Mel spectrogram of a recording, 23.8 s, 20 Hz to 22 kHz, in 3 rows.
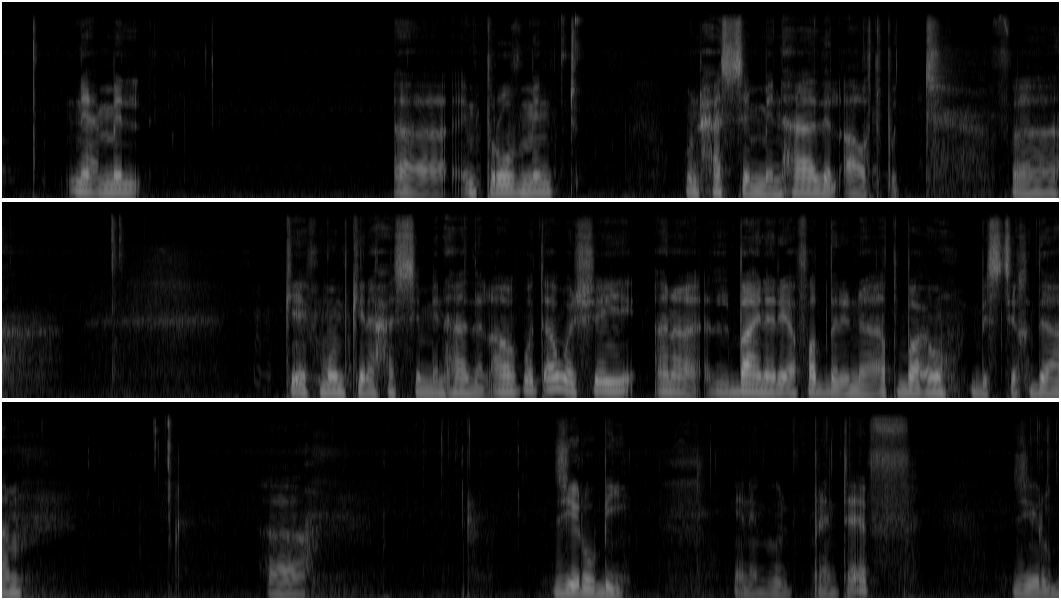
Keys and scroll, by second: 7.4 Up, 7.9-10.0 typing, 13.9 Up, 14.1 Up, 15.6 Right, 15.8 Right, 16.0 Right, 18.4 Right, 19.1 0, 21.5-23.7 typing.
